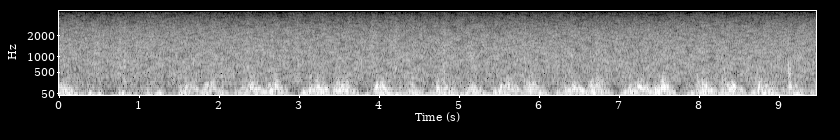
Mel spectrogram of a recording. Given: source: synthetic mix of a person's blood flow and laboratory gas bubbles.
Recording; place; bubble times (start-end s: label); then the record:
Doppler ultrasound of blood flow; precordium
8.28-8.33 s: bubbles
8.70-8.84 s: bubbles
9.10-9.21 s: bubbles
From the record:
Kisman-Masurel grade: 122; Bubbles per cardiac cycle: 1 to 2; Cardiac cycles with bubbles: 10 to 50%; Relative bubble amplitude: moderate (0.250 to 0.450); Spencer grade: 2 (many but less than half of the cardiac periods contain bubble signals, singularly or in groups); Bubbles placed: anywhere in the cardiac cycle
